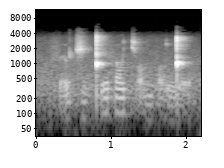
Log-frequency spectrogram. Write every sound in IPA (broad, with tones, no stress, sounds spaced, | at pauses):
θ ə̰˨ ʊ̯ t͡ʃ ɪ˨ ǃʼ ɪ˦ θ ɔ˦ c ɔ̰˨ m b ɔ̰˨ ŋ͡ǃ ə̰˨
